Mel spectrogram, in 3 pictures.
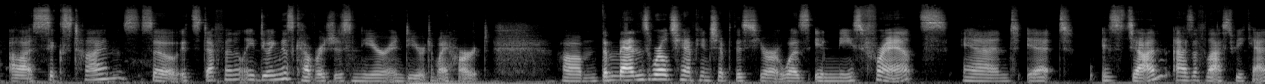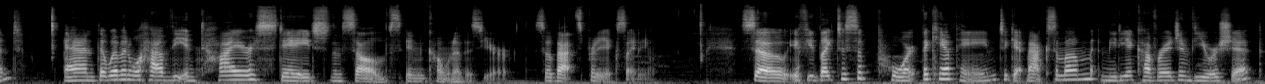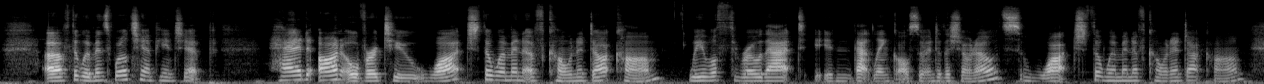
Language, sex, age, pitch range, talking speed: English, female, 30-49, 155-205 Hz, 145 wpm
